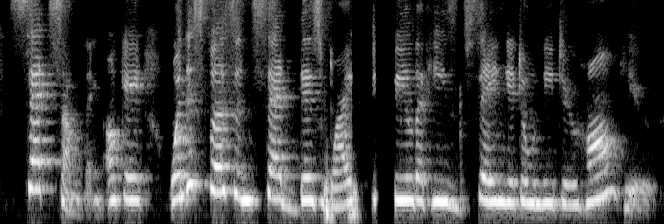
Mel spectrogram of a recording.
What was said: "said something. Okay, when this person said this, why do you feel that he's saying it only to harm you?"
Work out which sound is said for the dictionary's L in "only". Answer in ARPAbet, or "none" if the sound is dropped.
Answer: N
